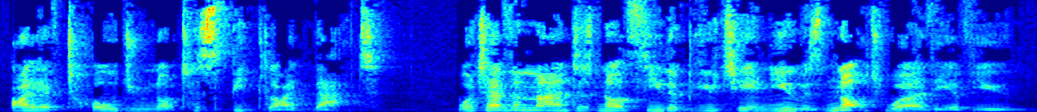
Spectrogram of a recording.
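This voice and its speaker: Woman playing a dignified older father, measured and kind, low voice. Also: lightly acted. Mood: gentle.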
